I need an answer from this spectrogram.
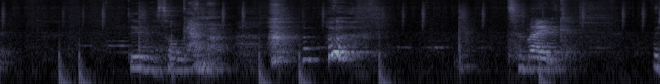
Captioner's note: laughs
